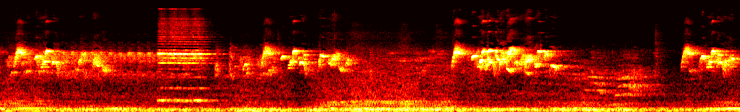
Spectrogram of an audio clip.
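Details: Red-whiskered bulbul of the Ha Tinh type, Vietnam, giving scattered warbled phrases with pauses between them; a short harsh buzzy burst and a faint tonal sound interrupt early on, and a low rumbling hum runs throughout.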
